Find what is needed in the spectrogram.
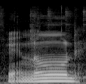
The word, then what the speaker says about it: Feyenoord: Feyenoord, yeah, that's how you pronounce it, in their Europa League opener on Thursday.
